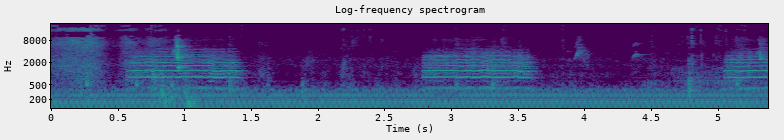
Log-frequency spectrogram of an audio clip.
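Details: Weird sounds from a backyard flock of chickens: two long nasal, reedy calls with a few sharp clicks between them, set against a loud constant low hum.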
